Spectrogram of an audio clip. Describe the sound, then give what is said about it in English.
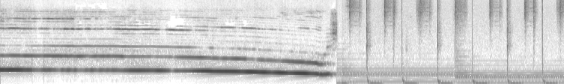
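A human voice imitates a wolf, holding one long, loud howl that slowly slides downward for about four seconds before cutting off as rhythmic, beat-driven music begins. “So I'll do a little wolf howling for you”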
